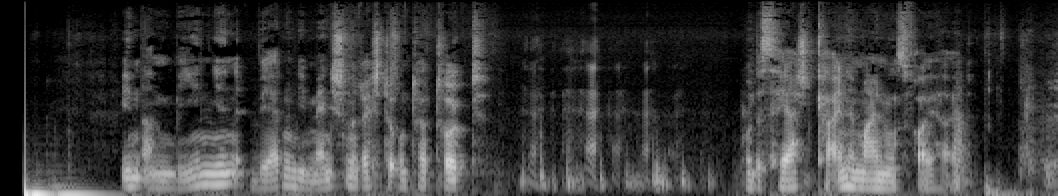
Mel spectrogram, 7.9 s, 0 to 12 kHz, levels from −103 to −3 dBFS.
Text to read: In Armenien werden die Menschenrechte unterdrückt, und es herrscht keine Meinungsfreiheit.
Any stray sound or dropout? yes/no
yes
